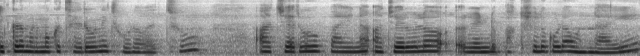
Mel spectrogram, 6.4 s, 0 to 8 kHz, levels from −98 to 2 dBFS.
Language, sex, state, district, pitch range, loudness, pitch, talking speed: Telugu, female, Telangana, Karimnagar, 245-270 Hz, -15 LUFS, 255 Hz, 130 wpm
